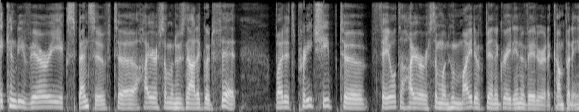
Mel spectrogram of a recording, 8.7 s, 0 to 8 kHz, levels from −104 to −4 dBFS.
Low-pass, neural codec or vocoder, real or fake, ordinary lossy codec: 7.2 kHz; codec, 16 kHz, 8 kbps, FreqCodec, larger model; fake; AAC, 48 kbps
